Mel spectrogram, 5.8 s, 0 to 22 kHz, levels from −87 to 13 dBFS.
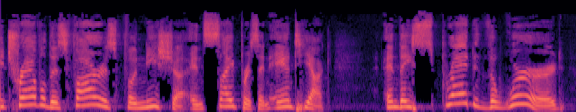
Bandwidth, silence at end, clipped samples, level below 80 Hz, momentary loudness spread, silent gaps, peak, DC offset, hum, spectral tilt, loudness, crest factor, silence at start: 13.5 kHz; 0.15 s; under 0.1%; -62 dBFS; 4 LU; none; -2 dBFS; under 0.1%; none; -3.5 dB/octave; -18 LUFS; 16 dB; 0 s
